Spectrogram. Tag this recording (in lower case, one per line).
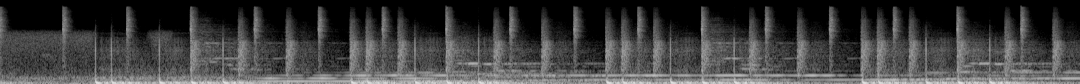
music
